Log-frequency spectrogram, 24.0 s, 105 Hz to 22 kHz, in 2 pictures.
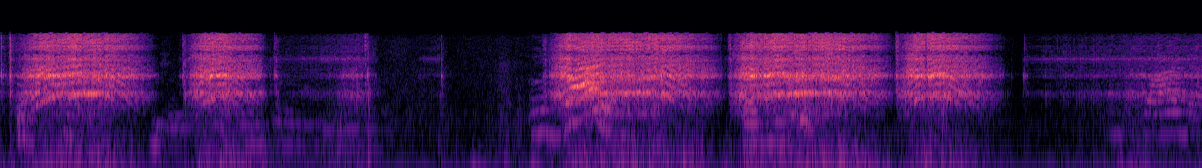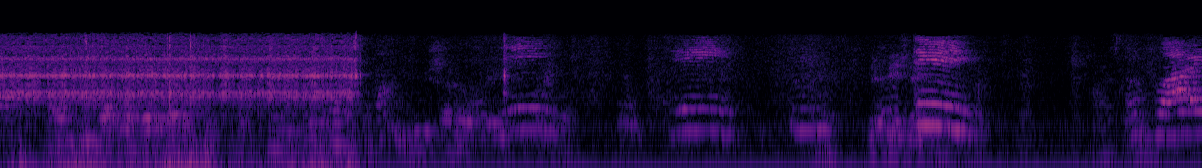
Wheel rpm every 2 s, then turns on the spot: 60, 10, 30, 90, 60, 10, 20, 20, 0, 0, 0, 0.
2-4 10-16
